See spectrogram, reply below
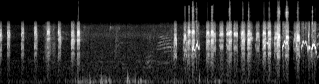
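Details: Sooty-headed bulbul calls for luring wild birds. Several sharp chips are followed by a short lull with low background rumble, then a quick burst of chattering notes and bright twisting whistles.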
